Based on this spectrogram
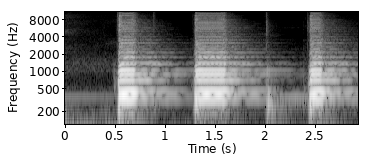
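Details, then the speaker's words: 1970 Dodge Challenger, slant six, revived after a rat nest, horn sounds as soon as the battery is connected for the first time; three loud, unevenly spaced horn blasts with nobody pressing it; crossed horn wire. "I mean, the horn's not engaged here, so there's a wire cross."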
